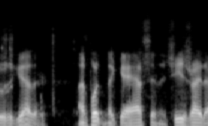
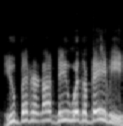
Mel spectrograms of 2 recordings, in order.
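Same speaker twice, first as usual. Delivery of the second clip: high-pitched, scolding holler; mock furious mama, voice way up; imitated mother yelling; 13 semitones higher than usual. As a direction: holler a warning after the daughter. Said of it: "her mother's yelling at her".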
